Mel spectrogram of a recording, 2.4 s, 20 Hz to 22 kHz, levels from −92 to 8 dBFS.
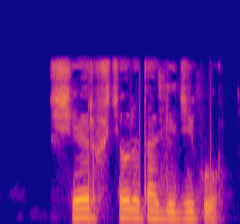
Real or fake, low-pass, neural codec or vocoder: real; 7.2 kHz; none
